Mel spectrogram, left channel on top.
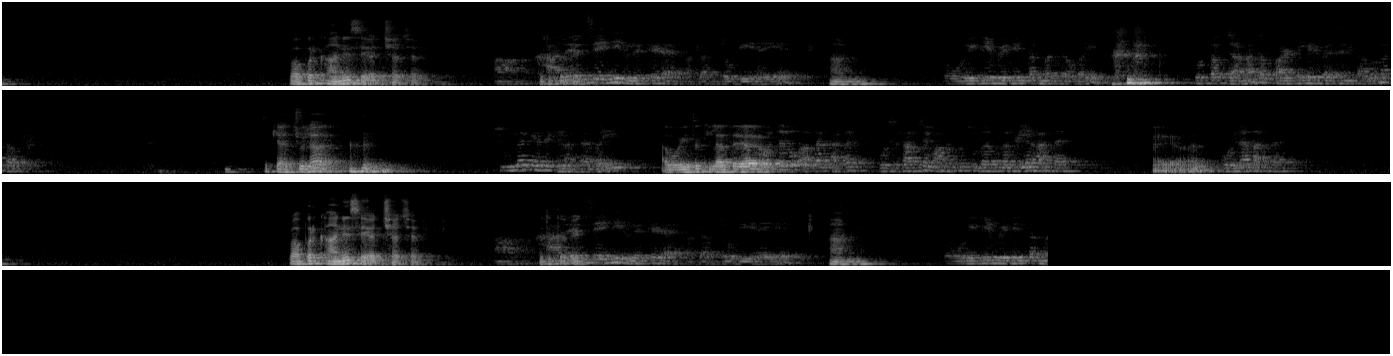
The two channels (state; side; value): drops out; right; at 10.5 s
